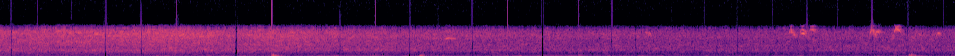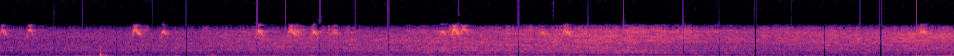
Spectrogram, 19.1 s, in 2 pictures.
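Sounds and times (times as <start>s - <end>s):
small birds chirping: 0.6s - 19.0s
dull thumps: 9.0s - 9.3s, 10.4s - 10.8s.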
